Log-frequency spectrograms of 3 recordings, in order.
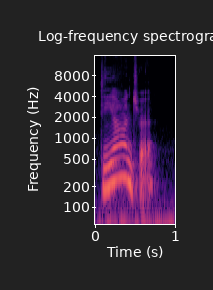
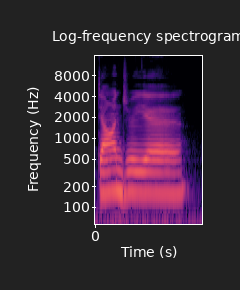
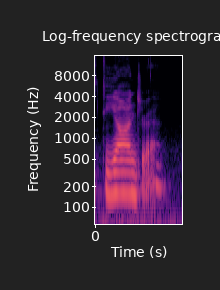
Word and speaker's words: Deiondra: The correct way to pronounce my name is Deiondra. – Do people mispronounce this? – Yes, I'm called Deiondra, Dondria, Deiondre. It is Deiondra.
